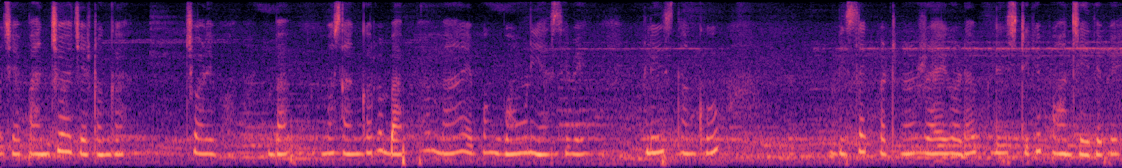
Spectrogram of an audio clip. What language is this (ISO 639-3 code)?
ori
